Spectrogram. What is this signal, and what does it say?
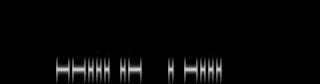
Morse code, heard as a keyed tone, about 31 wpm, 700 Hz. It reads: 7A EB
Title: Field Day Exchanges Encore - 30wpm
